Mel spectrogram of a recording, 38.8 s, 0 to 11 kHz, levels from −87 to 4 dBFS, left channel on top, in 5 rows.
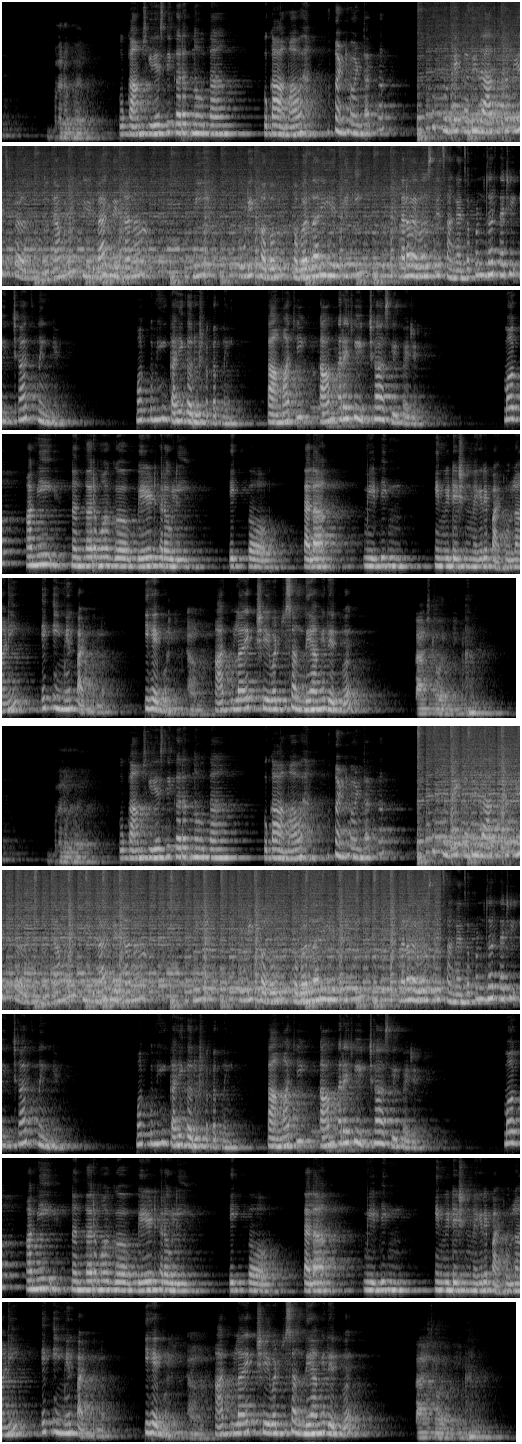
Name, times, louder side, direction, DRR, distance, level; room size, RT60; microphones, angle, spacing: voice 1, 0.8-1.2 9.2-9.6 20.2-20.7 32.3-32.5 33.5-34.1 37.3-38.2, left 1 dB, 85° left, 1 dB, 7.8 m, -34 dB
voice 2, 1.8-3.4 3.9-4.6 5.0-5.7 6.6-10.0 10.6-10.9 11.3-13.2 13.7-16.4 17.6-19.0 19.5-21.8 23.1-23.3 23.7-26.1 26.7-27.4 27.8-28.2 28.7-29.3 29.8-31.3 31.7-32.6 33.2-33.6 34.3-36.3, equal, 15° left, 4 dB, 2.1 m, -25 dB
sound 1, 6.2-14.4, right 2 dB, 45° right, 1.8 m, -29 dB
19.0 x 16.5 x 9.8 m, 1.0 s
head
